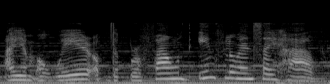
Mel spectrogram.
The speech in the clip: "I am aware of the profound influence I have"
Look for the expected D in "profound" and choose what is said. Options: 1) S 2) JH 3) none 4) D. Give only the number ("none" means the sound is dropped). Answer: 4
